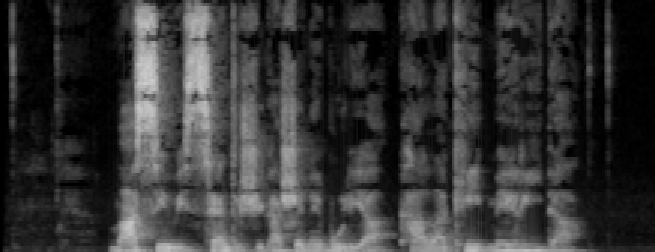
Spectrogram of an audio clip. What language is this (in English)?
Georgian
